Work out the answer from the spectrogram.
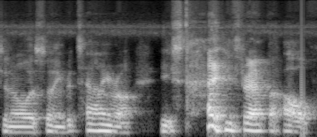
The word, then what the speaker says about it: Talleyrand: And Talleyrand's spelt tally as in counting rand, so it would look like Talleyrand, but they pronounced Talleyrand.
